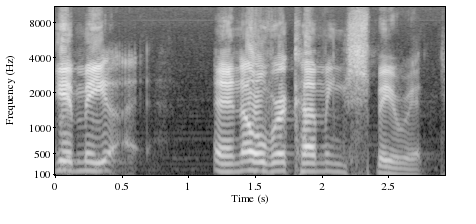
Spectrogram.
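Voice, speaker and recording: Against a quiet backdrop, a man speaks very slowly. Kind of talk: sermon and prayer. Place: church.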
